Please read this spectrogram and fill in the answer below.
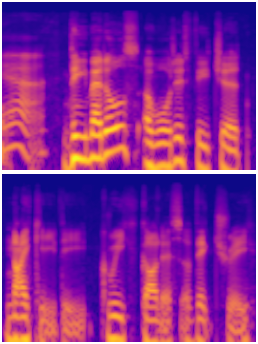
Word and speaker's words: Nike: By the way, we just call Nike in the UK, most of us. I'm only saying Nike because I think that's how you pronounce it when it's a Greek god.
